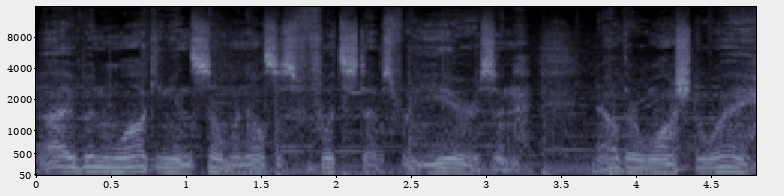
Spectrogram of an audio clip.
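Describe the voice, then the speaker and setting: An earnest fortysomething dreamer. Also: male voice, low voice, fairly even intonation, measured pace. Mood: downcast. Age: 40s. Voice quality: earnest, wistful and easily fired up. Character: earnest, dreamy man over forty wanting to be a hero. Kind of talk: video game cutscene dialogue. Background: game music.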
